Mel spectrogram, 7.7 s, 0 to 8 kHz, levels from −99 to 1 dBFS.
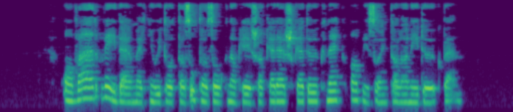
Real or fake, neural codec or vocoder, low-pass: real; none; 7.2 kHz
